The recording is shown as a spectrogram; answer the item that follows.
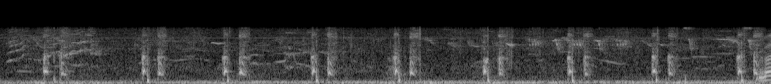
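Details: Male turtle mating in a zoo on Mauritius, heard across the zoo for over twenty minutes: rhythmic hoarse grunting calls roughly once a second, with people talking quietly nearby.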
